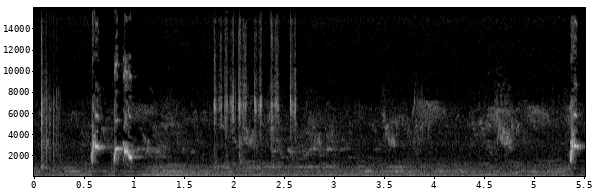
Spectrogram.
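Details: Bulbul singing nonstop: two short, bright warbled phrases early on and another at the end, set against faint high twittering and a low background hum.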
